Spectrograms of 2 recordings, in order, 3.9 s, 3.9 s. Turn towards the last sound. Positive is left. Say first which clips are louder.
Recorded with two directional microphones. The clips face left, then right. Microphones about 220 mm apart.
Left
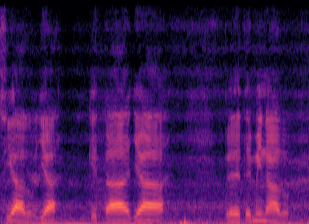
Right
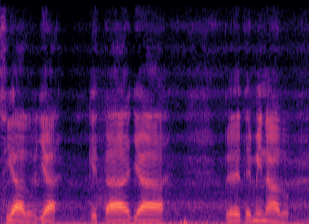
# right 2 dB
turn(degrees=-5)  # may be behind; listen again after turning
